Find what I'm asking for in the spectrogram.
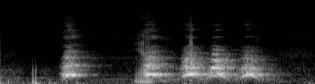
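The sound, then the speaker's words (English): A female guard dog barks at night at a neighbor arriving: one sharp bark, then a quick run of four more, loud and close together. “That's the nightly guard dog on a Friday night. Frankie. We must have a... intruder alert. Yeah, it's someone. Oh, the neighbor came rolling in, so she's doing her job.”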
